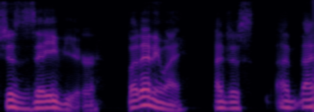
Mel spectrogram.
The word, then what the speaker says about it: Xavier: people call it xavier xavier no just it's x xavier which you're not supposed to because that's you're not supposed it's just xavier but anyway i just i know you hate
